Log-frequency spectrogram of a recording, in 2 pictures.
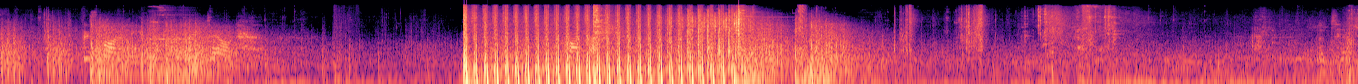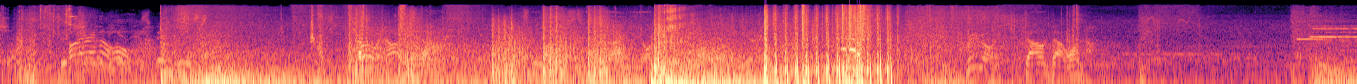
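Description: A chaotic firefight in the video game Apex Legends: loud, dense bursts of automatic gunfire and heavy impacts, stopping and starting in rapid clusters, with brief stretches of quieter action between the volleys.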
